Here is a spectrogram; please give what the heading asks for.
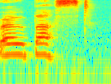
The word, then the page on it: robust: British English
